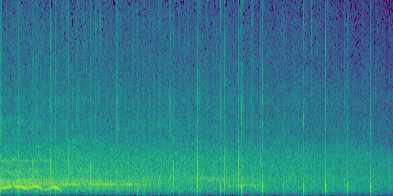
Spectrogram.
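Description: A crowd applauds loudly for the band at a live music show, with dense clapping and some whoops and cheers over it, then the applause thins out into scattered, sharper individual claps as it fades.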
